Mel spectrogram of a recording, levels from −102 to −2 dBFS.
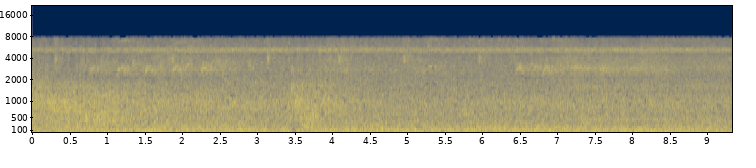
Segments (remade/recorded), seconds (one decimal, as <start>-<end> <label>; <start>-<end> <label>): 0.0-7.0 recorded; 7.0-9.3 remade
